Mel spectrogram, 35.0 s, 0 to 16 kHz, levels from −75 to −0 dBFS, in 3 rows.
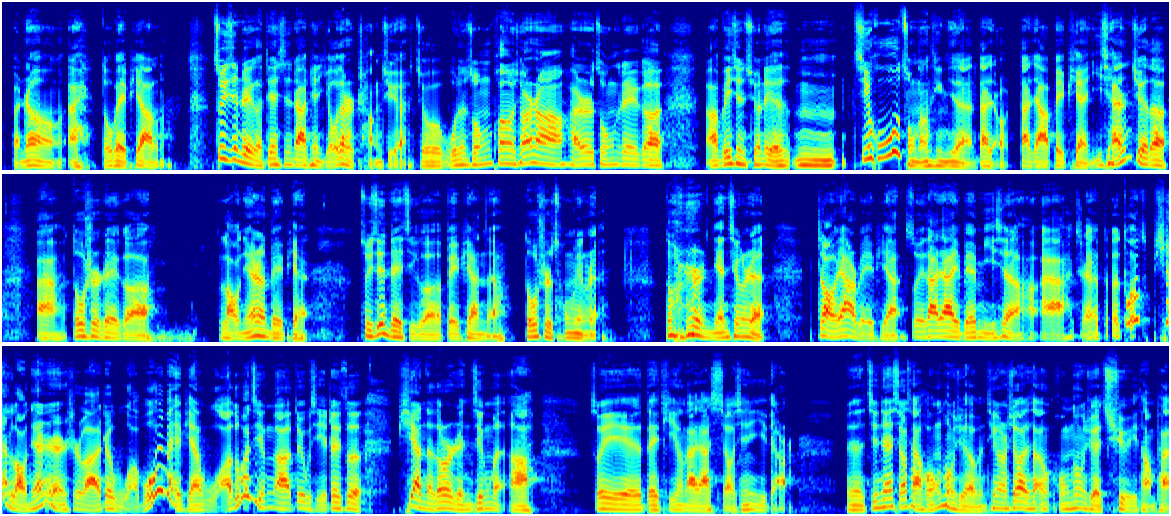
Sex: male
